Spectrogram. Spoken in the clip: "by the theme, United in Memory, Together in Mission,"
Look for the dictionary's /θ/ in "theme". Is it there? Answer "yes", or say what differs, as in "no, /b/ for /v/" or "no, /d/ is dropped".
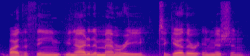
yes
